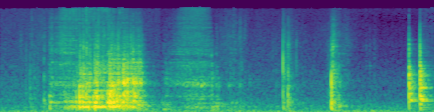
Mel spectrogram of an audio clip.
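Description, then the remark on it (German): A wooden chair is turned around and pushed to the edge of a table, scraping across a hard floor in a long, rough rasp, then a shorter drag, followed by several sharp wooden knocks as it settles. No voices. “Er drehte immer den Stuhl verkehrt herum, schob ihn an die Tischkante und setzte sich breitbeinig drauf.”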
